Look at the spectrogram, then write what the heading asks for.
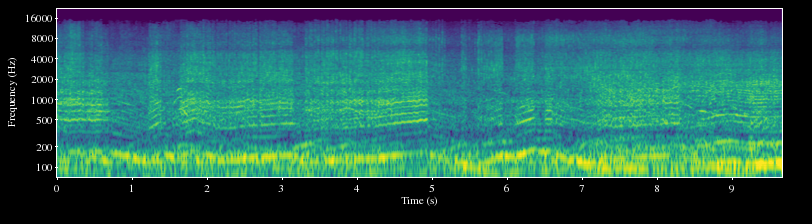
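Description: Several compact demolition-derby cars' engines revving hard over one another as they ram and push, with a few sharp knocks of metal striking metal.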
